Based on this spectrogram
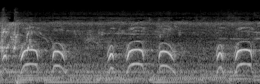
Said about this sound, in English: Is shaped like a 10-inch long football with a plume on top pointing to the goal line, is believed to lay up to a dozen eggs, but often incubates more than twice that many. Well, the bird is the California quail.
